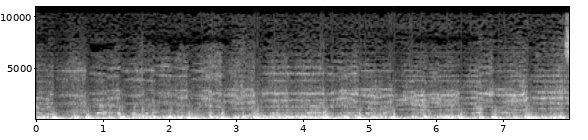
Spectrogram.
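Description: Parade band music with a steady marching beat.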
